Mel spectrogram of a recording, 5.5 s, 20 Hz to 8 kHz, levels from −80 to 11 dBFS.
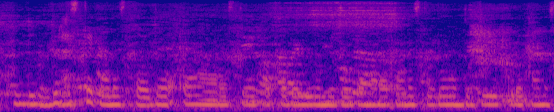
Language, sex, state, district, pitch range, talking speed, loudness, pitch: Kannada, female, Karnataka, Bellary, 220-235 Hz, 130 wpm, -30 LUFS, 225 Hz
